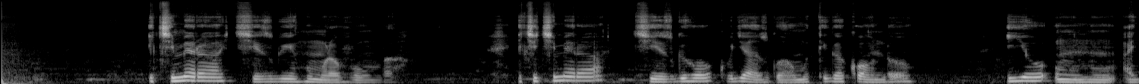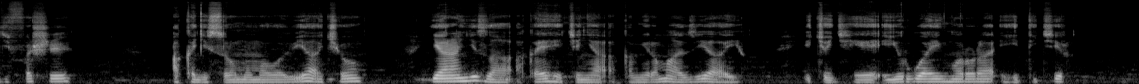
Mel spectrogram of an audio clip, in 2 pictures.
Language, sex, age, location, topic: Kinyarwanda, male, 18-24, Kigali, health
